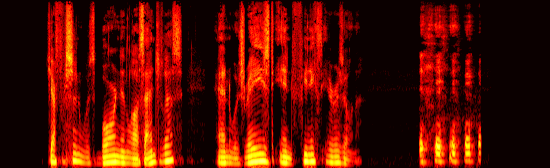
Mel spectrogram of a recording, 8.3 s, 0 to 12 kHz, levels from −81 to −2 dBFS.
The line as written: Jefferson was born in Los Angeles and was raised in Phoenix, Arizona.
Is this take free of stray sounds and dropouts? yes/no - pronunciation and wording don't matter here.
no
